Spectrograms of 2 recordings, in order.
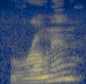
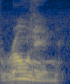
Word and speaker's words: Ronan: Drives me a little crazy that in the movies they pronounce it Ronin, like a masterless samurai. The Adventurer. When it's Ronan. Ronan.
